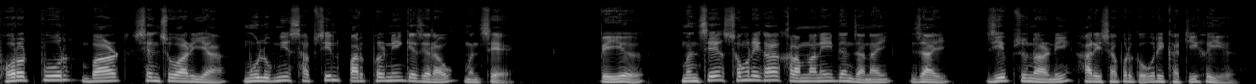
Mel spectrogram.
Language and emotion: Bodo, neutral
